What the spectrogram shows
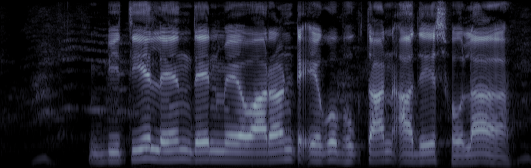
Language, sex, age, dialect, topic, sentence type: Bhojpuri, female, 25-30, Northern, banking, statement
